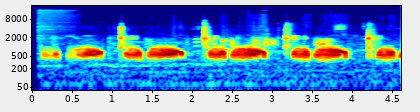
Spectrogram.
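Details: Spotted dove kept as a decoy to lure wild doves, cooing in the giọng thổ style: low cooing phrases of short notes leading into a longer coo, repeated about once a second, with faint higher chirps between phrases.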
